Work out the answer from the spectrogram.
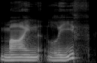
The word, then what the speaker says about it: Mijnlieff: at it on the table alright i have mine leaf from xv games on the table here and that is how you pronounce this game mine leaf and mine leaf is an abstract strategy game for two players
